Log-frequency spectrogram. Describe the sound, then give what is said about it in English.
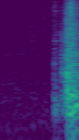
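A shattered glass shower door is pulled aside, giving a short, sharp scraping rush that rises in two quick surges after a brief quiet moment. “Pulling the shattered door aside”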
